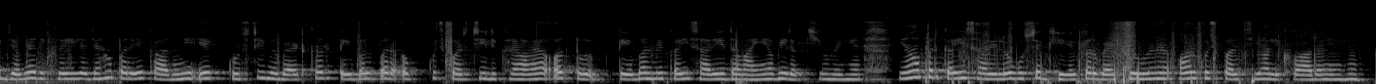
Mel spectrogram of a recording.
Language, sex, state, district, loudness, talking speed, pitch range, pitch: Hindi, female, Bihar, Lakhisarai, -30 LUFS, 215 wpm, 235-270 Hz, 255 Hz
